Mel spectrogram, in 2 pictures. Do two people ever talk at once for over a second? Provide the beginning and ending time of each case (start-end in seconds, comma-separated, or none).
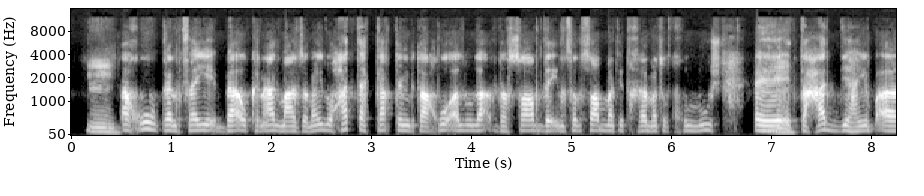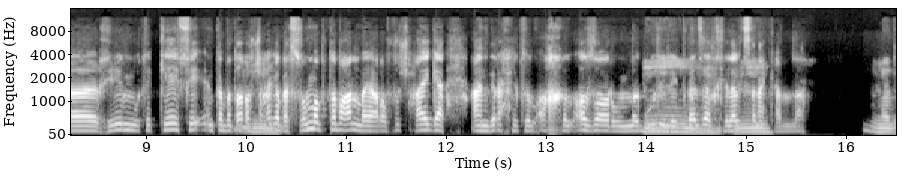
13.9-15.3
